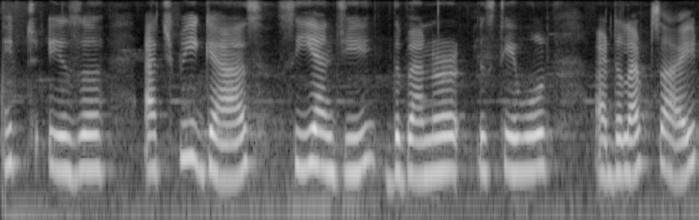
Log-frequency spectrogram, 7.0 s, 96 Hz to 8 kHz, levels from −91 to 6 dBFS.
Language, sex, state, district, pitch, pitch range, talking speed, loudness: English, female, Punjab, Kapurthala, 265 Hz, 255-280 Hz, 120 wpm, -19 LUFS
